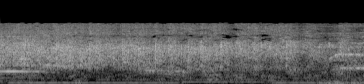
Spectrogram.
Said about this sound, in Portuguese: Quer aplaudir esta palavra? Quer aplaudir esta palavra?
